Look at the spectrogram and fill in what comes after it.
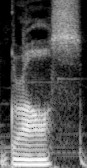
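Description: The A vowel is long. This is how people in the south of England say it. "people maybe in the south of England are more likely to say"

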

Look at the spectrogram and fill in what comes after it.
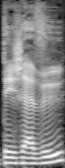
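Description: It is said with an English accent.

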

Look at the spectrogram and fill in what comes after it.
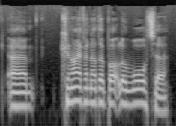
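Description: A slight London accent with some T's dropped. "I've got a slight London accent... I drop my T's sometimes. So I might say"

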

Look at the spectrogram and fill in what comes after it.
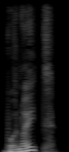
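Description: The T in noite sounds like t. This is the European Portuguese pronunciation. "I say boa noite with a soft T sound"

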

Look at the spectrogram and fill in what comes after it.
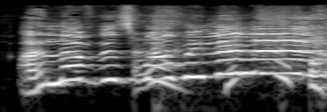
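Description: It is said rising into a falsetto.

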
